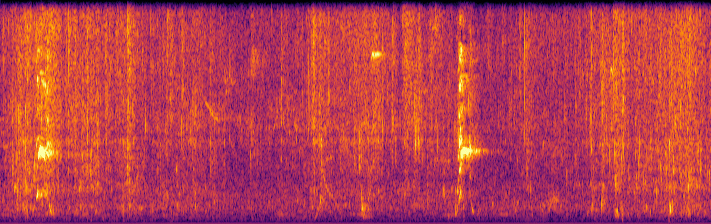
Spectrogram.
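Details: Smooth-coated otters rough-housing in their pond at Colchester Zoo: two sharp, high squeaks, one near the start and one past the middle, over steady trickling and splashing water.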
